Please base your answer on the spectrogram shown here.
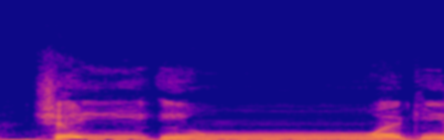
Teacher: ننتقل من همزة شيء إلى واو وكيل مع بقاء الغنة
